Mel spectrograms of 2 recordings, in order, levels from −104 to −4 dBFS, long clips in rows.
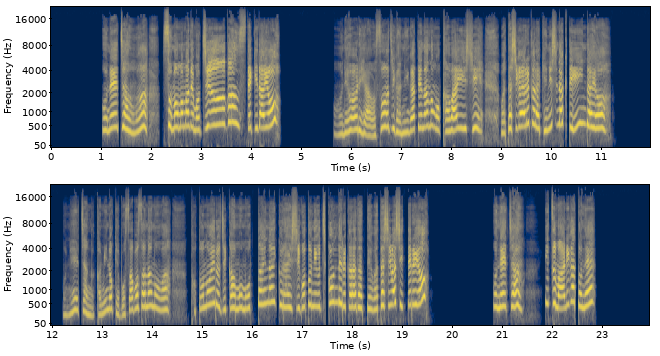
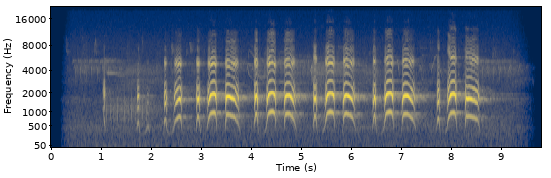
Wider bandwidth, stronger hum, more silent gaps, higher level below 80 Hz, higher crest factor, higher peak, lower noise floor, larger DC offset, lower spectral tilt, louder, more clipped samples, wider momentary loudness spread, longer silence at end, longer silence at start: first, 20 kHz vs 11 kHz; neither; neither; first, -70 dBFS vs -82 dBFS; about the same, 14 dB vs 16 dB; about the same, -2 dBFS vs -4 dBFS; first, under -90 dBFS vs -69 dBFS; neither; first, -0.5 dB/octave vs 5 dB/octave; about the same, -14 LUFS vs -14 LUFS; neither; second, 12 LU vs 19 LU; second, 1.1 s vs 1.25 s; about the same, 1.05 s vs 1.05 s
